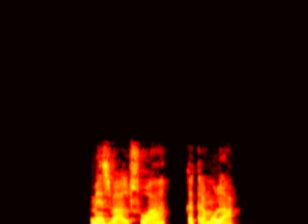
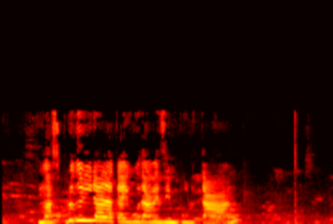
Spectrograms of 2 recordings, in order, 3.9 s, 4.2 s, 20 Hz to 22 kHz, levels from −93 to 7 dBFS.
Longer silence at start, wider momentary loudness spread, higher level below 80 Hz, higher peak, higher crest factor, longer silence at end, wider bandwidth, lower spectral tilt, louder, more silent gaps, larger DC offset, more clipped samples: first, 1.15 s vs 0.4 s; about the same, 8 LU vs 10 LU; first, -58 dBFS vs -78 dBFS; first, -2 dBFS vs -10 dBFS; about the same, 18 dB vs 18 dB; first, 0.95 s vs 0.45 s; second, 8.2 kHz vs 11.5 kHz; first, -5 dB/octave vs -1.5 dB/octave; first, -16 LUFS vs -24 LUFS; first, 2.26-2.33 s vs none; neither; neither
